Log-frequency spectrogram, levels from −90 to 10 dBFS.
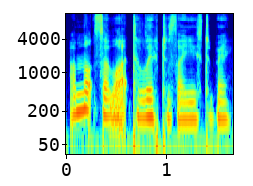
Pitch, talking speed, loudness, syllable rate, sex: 160 Hz, 395 wpm, -21 LUFS, 7.0 syllables/s, female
